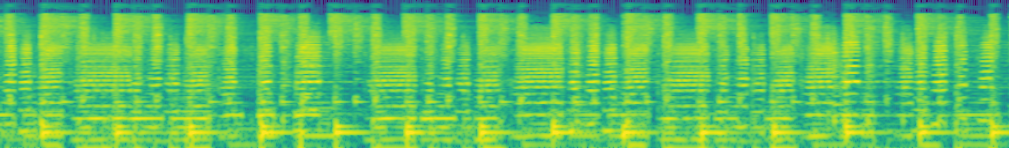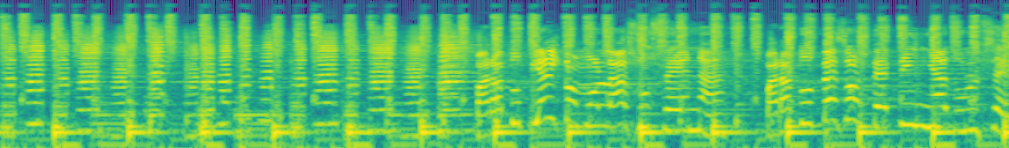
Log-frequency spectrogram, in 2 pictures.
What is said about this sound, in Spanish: Vámonos escuchando estas cumbias, señores.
